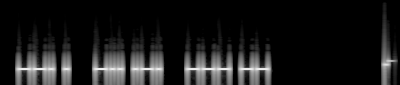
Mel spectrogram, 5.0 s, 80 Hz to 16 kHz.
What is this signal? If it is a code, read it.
Morse code, heard as a keyed tone, about 25 wpm, 700 Hz. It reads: GE DR OM
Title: Common QSO Phrases 25wpm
